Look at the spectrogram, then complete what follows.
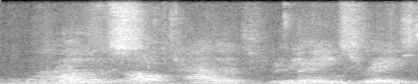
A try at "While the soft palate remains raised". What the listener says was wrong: That was good.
